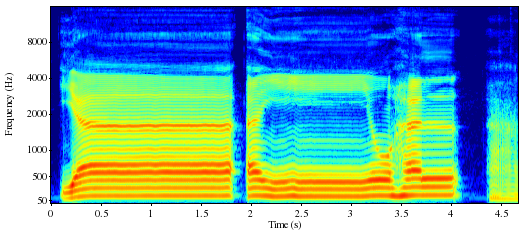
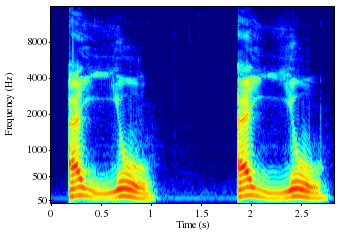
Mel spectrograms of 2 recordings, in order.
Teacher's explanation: Karena ini ya tasdid asli, maka ya adik-adik semuanya menekannya ya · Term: nabr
